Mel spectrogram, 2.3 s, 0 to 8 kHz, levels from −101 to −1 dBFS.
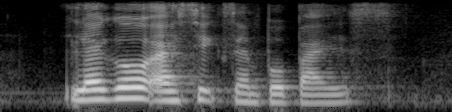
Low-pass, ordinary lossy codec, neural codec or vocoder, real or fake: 7.2 kHz; Opus, 64 kbps; none; real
